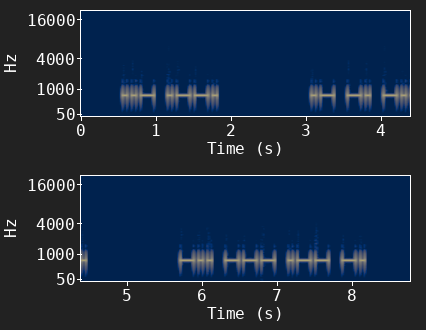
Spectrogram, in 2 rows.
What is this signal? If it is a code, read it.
Morse code, heard as a keyed tone, about 21 wpm, 700 Hz. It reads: UP AND DOWN
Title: 3x Word-Spacing - Sets of 4 Words - 20wpm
